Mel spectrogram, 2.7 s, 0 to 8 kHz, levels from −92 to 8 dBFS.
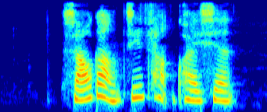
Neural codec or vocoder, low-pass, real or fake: none; 7.2 kHz; real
